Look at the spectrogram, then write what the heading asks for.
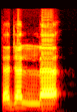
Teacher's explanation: والنهار إذا تجلى، وكذلك الجيم لابد من بيان الشدة فيها، والتاء كذلك، تجلى، والألف الأخيرة يوقف عليها بمقدار حركتين مدا طبيعيا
